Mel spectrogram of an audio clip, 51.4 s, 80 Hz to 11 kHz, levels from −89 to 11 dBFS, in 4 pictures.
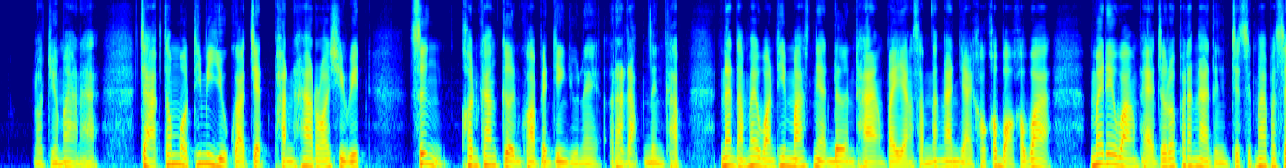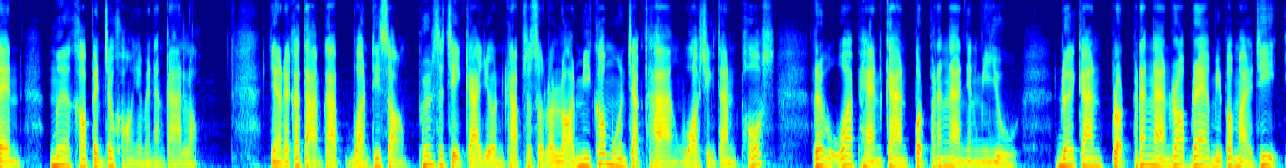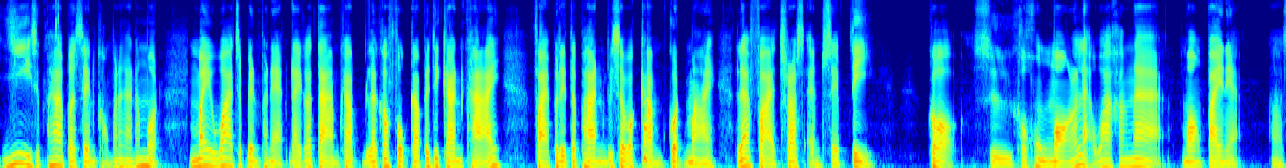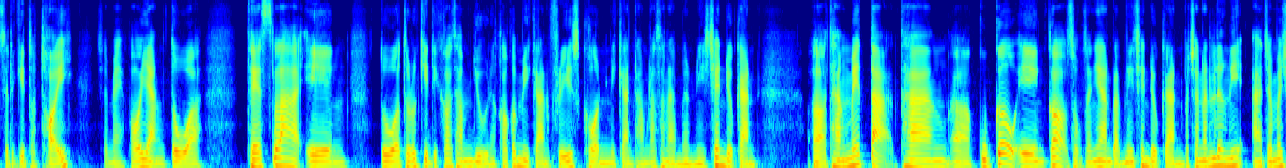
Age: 20-39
